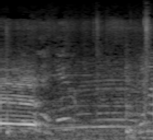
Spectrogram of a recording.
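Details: Cattle at the busy morning market of Pasar Pon Ambarawa, Indonesia: a short moo that drops in pitch at its end, followed by fainter lowing and music in the background.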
